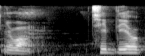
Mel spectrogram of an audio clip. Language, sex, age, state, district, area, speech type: Bengali, male, 45-60, West Bengal, Birbhum, urban, spontaneous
